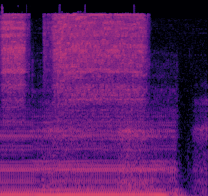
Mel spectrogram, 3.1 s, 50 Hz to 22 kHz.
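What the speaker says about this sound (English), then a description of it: "Well, that's spraying." Steady airbrush spray hissing continuously at close range, powered by a Gaahleri SGT-06 Serenair compressor, cutting off briefly near the end.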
